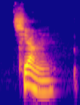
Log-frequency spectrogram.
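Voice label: "ciang3", Teochew, chaoyang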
